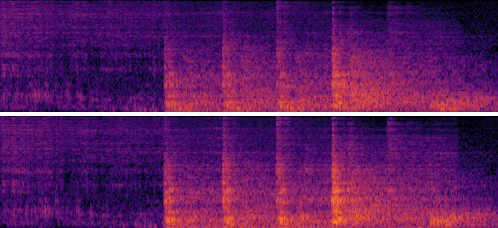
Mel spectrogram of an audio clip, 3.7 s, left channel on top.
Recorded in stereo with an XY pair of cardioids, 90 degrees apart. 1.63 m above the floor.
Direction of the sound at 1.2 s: 55° right.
